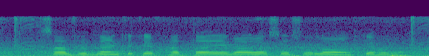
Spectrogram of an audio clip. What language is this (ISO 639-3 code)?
bho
